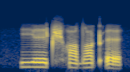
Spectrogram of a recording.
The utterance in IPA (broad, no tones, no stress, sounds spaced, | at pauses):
j e t͡ʃʰ o dˤ u kʼ ɛ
